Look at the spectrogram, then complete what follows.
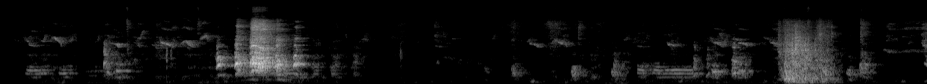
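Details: Loud crowing of an ayam ketawa (laughing chicken): short stacked harmonic syllables in quick bursts, with a loud rasping call near the middle and another toward the end, and other fowl clucking and chirping around it.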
